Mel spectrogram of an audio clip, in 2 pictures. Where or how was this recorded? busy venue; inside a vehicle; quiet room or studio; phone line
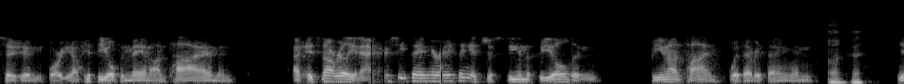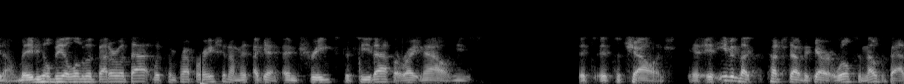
phone line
